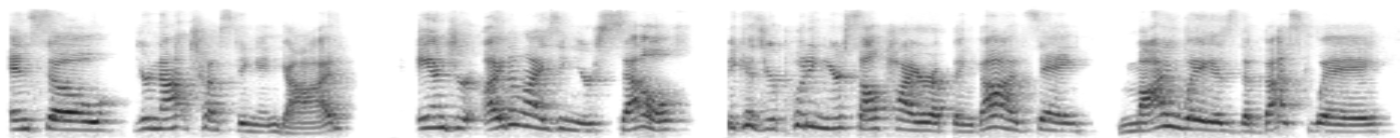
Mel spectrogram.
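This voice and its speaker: On the high side and a bit bright, this woman's voice echoes around the room as she gives a casual motivational livestream. She reads out comments and coaches in a conversational, informal manner, stressing points with rhetorical questions and repeated phrases.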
